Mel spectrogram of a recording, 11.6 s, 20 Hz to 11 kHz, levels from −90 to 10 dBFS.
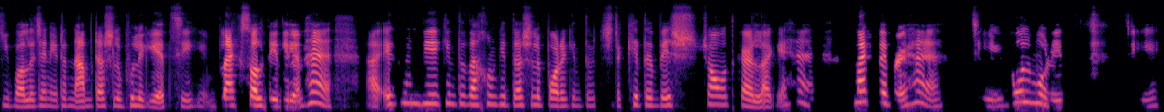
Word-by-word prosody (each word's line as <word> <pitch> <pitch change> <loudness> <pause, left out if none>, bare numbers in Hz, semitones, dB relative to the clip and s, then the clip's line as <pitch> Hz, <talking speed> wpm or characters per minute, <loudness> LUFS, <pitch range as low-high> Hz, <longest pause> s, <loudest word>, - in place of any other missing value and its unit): কি 220 - -14
বলে 185 +1 +1
জানি? 210 -2 -6
এটার 210 0 -12
নামটা 195 +4 +2
আসলে 205 -1 -3
ভুলে 220 -3 -3
গেছি। 175 +3 -2 0.4
ব্ল্যাকসল্ট 225 0 +6
দিয়ে 200 -2 0
দিলেন। 175 -2 +2
হ্যাঁ? 300 -2 +7 0.4
আ - - -3 0.2
এগুলো 280 +3 -10
দিয়ে 275 0 +5
কিন্তু 265 -1 -10
তখন 255 +2 -3
কিন্তু 245 -2 -7
আসলে 235 0 -4
পরে 210 -1 +2
কিন্তু 210 -1 -19 0.2
সেটা 210 - -10
খেতে 235 -2 -4
বেশ 230 +1 0 0.3
চমৎকার 245 -5 +2
লাগে। 180 - -3
হ্যাঁ? 285 -8 -6 0.4
ব্ল্যাকপেপার, 305 - +6
হ্যাঁ? 300 -10 +1 0.4
জ্বী। 200 - -13 0.2
গোলমরিচ 280 - -2 0.6
জ্বী। 190 -4 -13
225 Hz, 165 wpm, -23 LUFS, 205-265 Hz, 0.6 s, হ্যাঁ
